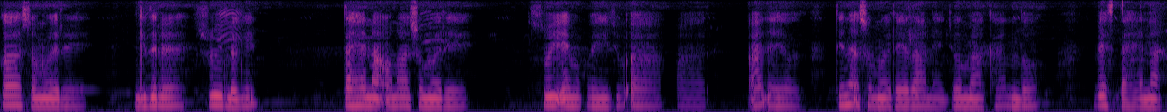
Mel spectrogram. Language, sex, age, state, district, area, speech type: Santali, female, 18-30, Jharkhand, Bokaro, rural, spontaneous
